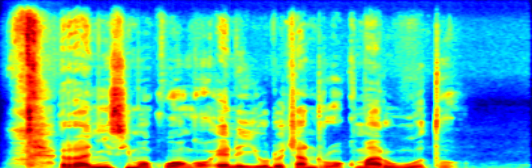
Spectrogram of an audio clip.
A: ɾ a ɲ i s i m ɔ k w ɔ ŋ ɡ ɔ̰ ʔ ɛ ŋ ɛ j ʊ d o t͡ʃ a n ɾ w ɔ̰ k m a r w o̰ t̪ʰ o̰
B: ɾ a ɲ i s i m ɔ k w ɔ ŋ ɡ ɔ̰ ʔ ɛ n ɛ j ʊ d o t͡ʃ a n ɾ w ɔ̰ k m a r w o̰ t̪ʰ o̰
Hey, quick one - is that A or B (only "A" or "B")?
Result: B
